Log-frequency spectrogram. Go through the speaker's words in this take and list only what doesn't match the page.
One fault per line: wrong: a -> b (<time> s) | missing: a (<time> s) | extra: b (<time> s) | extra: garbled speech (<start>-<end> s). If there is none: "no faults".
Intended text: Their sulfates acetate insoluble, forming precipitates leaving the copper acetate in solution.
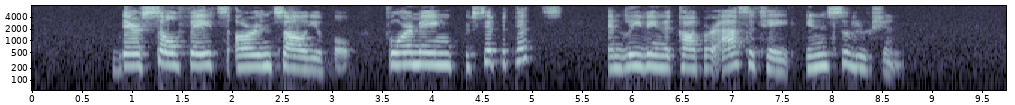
wrong: acetate -> are (2.0 s)
extra: and (5.8 s)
